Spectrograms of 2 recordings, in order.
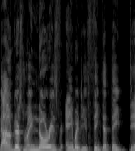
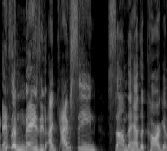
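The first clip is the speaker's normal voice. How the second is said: loud, high gushing; amazed excitement; 7 semitones higher, 6 dB louder than usual. Real, not acted. Host raves about the car explosion, thrilled. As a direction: top the co-host's praise with real awe.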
